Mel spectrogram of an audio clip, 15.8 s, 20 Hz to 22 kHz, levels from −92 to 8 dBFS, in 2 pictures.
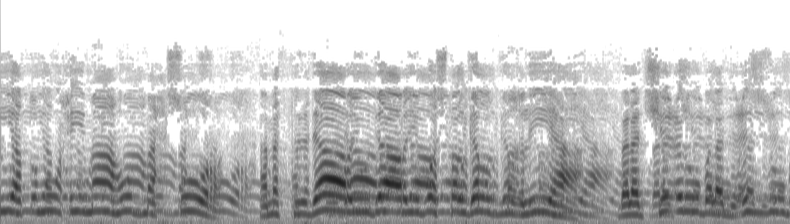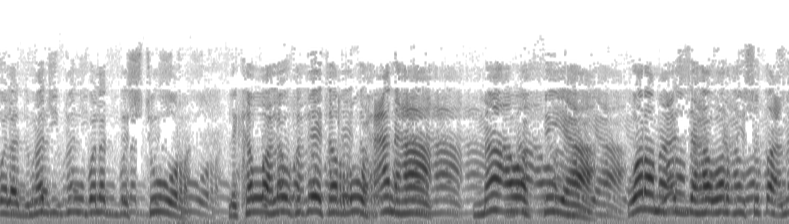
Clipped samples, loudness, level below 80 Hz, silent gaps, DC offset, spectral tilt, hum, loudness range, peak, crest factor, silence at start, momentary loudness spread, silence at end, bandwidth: under 0.1%; -19 LUFS; -46 dBFS; none; under 0.1%; -6 dB/octave; none; 6 LU; -2 dBFS; 16 dB; 0 s; 11 LU; 0 s; 9.2 kHz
